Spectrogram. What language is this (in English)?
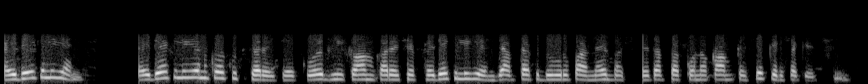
Maithili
